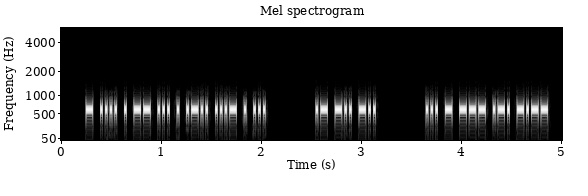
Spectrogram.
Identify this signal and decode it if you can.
Morse code, heard as a keyed tone, about 50 wpm, 600 Hz. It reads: THEMSELVES ADD STORY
